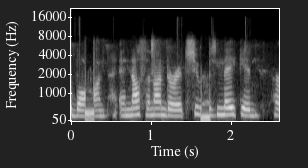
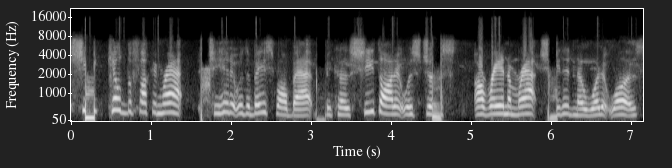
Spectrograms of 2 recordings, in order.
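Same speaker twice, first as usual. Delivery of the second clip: ordinary talk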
